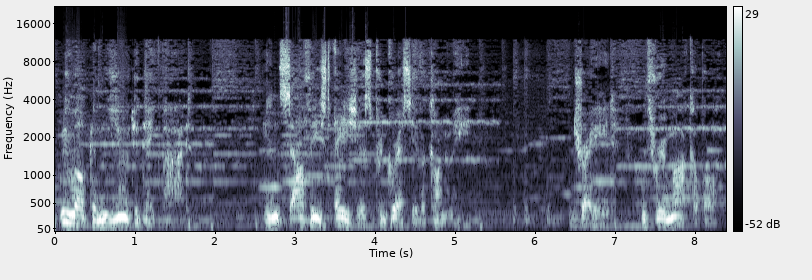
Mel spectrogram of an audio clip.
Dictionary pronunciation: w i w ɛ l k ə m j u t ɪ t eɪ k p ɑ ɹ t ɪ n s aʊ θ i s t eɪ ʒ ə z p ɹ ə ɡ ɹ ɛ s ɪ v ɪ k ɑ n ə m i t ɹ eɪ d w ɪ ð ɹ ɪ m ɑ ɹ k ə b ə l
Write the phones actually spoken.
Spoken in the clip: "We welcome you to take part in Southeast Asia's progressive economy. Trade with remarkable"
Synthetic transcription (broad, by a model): w i w ɛ l k ə m j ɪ t ɪ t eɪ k p ɑ ɹ t ɪ n s aʊ θ i s t eɪ ʒ ə z p ɹ ə ɡ ɹ ɛ s ɪ v ɪ k ɑ n ə m i t ɹ eɪ d w ɪ ð ɹ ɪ m ɑ ɹ k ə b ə l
